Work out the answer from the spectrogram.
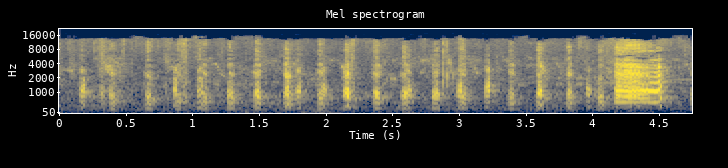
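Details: Domestic hen clucking in a fast, even series of short, sharp notes several per second, ending in a sudden louder harsh squawk.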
